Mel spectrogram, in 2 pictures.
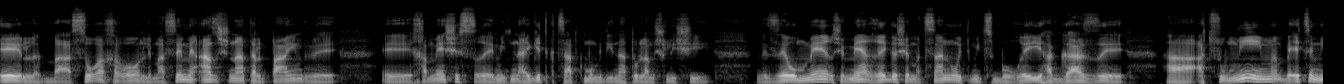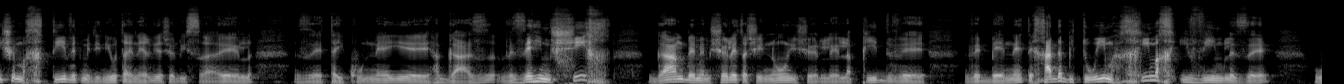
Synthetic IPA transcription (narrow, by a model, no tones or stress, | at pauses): ʔelbaasoʁaːχaʁo̞nle̞maːse̞mḛʔazʃnatalpaimve | χame̞ʃesʁe̞mitnae̞ɡetkt͡satkmo̞me̞d̪inato̞lamʃliʃi | veze̞o̞me̞ʁʃe̞me̞aʁe̞ɡaʃe̞mat͡sanuetmit͡sboʁe̞jɦaɡaz | ha̰a̰t͡sumimbeet͡se̞mːiʃe̞maχtive̞tme̞d̪inijuthaeneʁɡijaʃe̞lisʁa̰ʔe̞lzetajkʰune̞jhaɡazve̞ze̞ɦimʃiχɡambe̞me̞mʃe̞le̞thaʃinujʃe̞llapidvevebe̞ne̞teχadhabituʔimhaχimaχʔivimle̞ze̞hu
